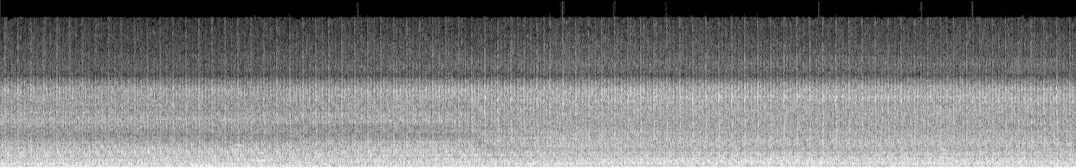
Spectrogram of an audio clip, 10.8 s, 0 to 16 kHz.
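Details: GAZ-69 with UMZ-421 engine after major overhaul (Kostroma piston group, contactless ignition, original carburetor, fuel pump and old intake manifold): low even idle with a soft steady beat, no misses or rising noise; normal.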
